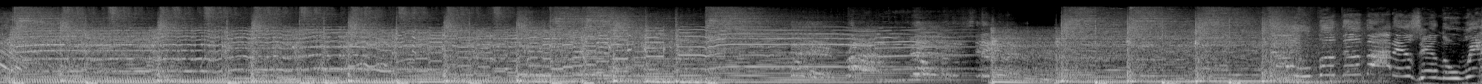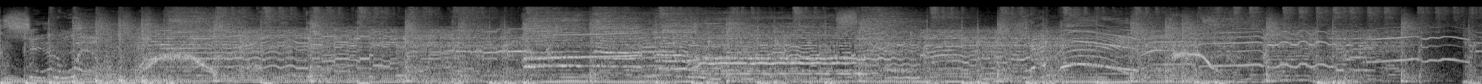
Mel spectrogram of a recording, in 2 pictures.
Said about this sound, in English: Look, it's rock and roll! And cue music.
